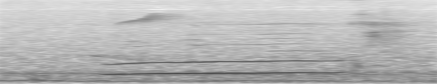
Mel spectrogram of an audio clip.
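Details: A long, steady, even-pitched meow lasting about a second, from Sona, a friendly and happy cat, after food.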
